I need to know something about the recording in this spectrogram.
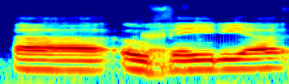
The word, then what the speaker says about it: Ovadia: Philip, and his last name will be pronounced Ovadia.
